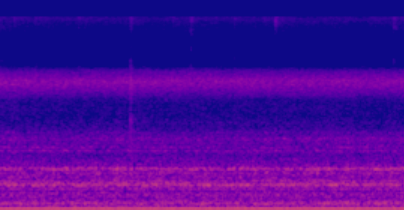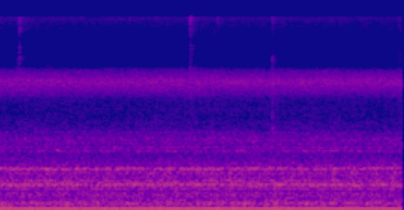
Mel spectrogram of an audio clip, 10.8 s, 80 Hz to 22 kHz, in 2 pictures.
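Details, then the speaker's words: Envirofan Orange Line 36" cast industrial ceiling fan, model 136F-7, on a test rig with solid-state speed control; it was stiff, starting only at setting 9. A steady hum with a dry, rough whirr and faint ticks: worn bearings, still audible after oiling and WD-40, likely needing replacement. "You can hear the bearing noise. They've quieted some since I've started oiling it and such"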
